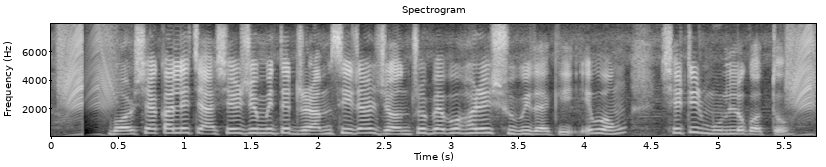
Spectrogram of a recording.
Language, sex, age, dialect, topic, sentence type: Bengali, female, 18-24, Rajbangshi, agriculture, question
